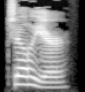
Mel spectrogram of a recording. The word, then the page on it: chillier: British English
